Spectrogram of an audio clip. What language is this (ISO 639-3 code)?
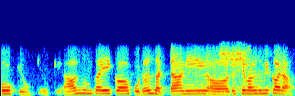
kok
